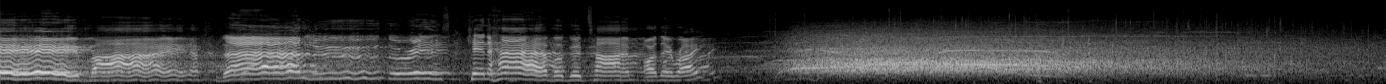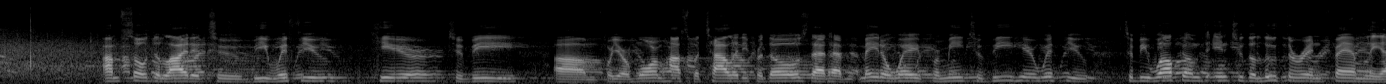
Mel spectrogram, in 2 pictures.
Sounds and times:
Male speech, man speaking: 5.6s - 7.2s, 14.9s - 27.7s
Narration, monologue: 14.9s - 27.7s.

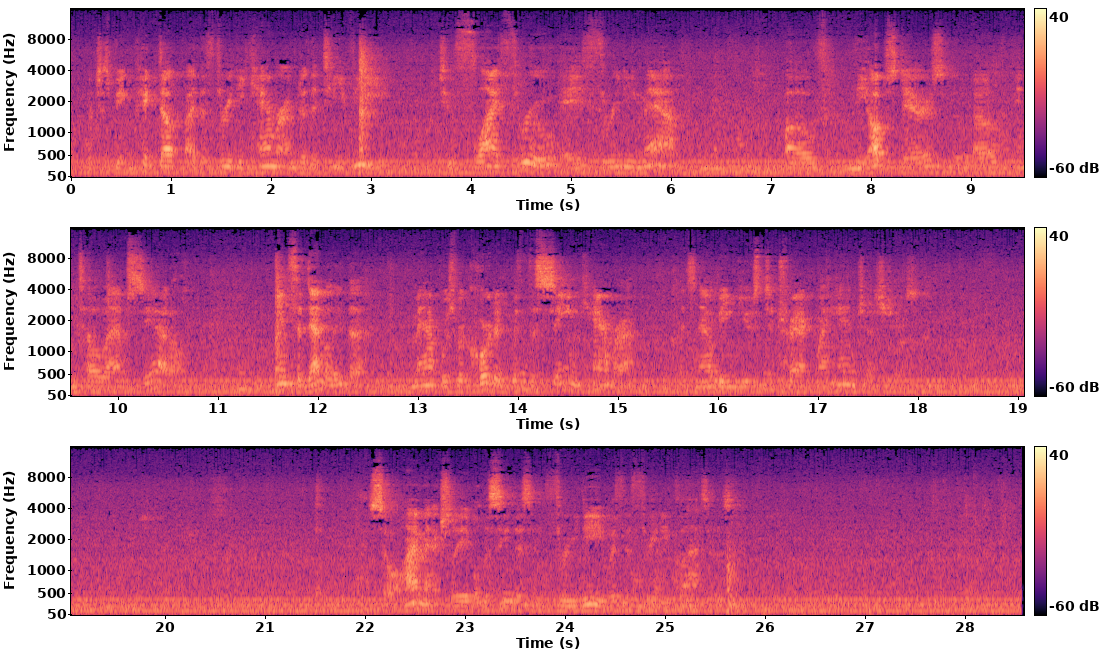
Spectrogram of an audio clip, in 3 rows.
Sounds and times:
Speech: 0.2s - 10.8s, 11.6s - 18.2s, 22.0s - 25.8s.

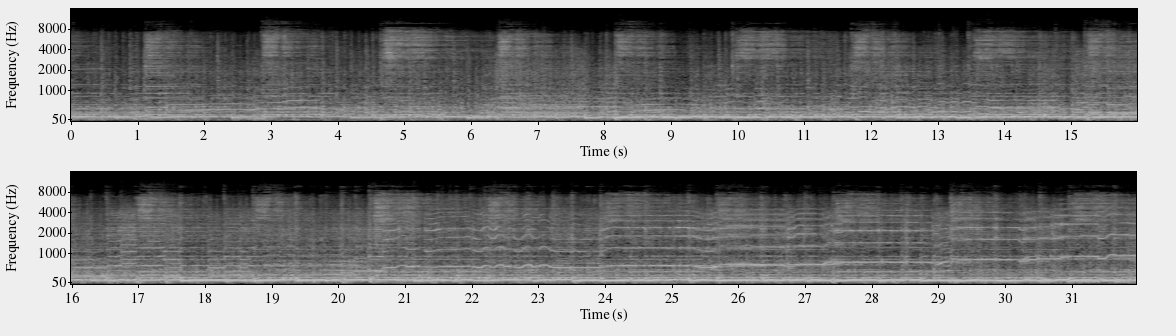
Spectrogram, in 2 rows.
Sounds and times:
Psychedelic rock: 0.0s - 31.9s.

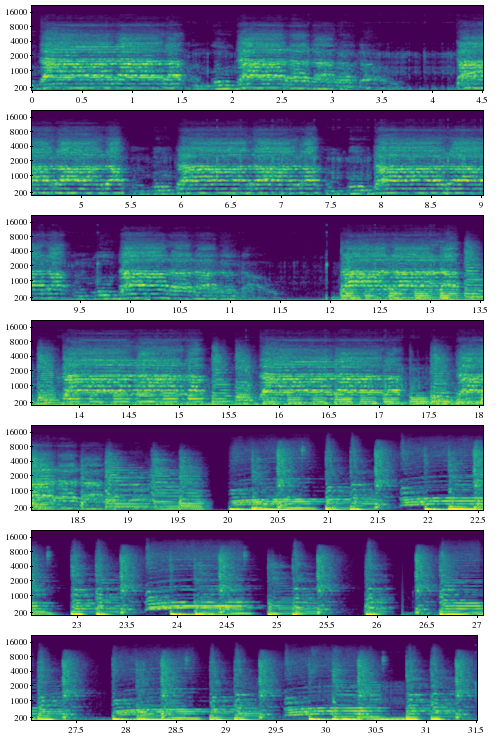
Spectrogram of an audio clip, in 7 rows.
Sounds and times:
Soul music: 12.0s - 31.5s.

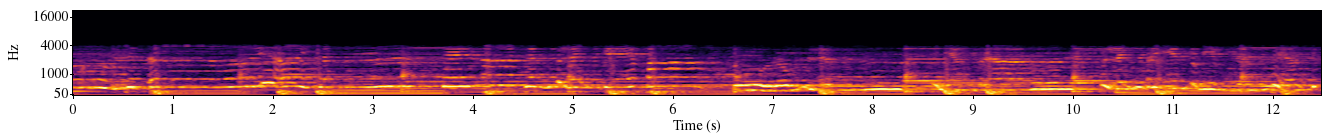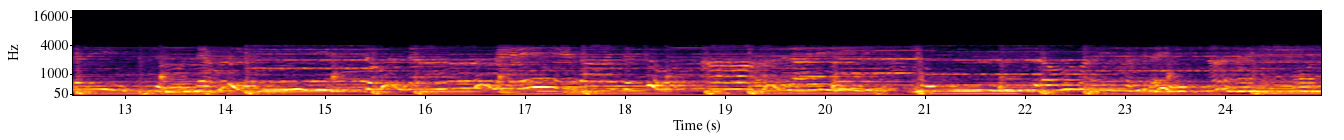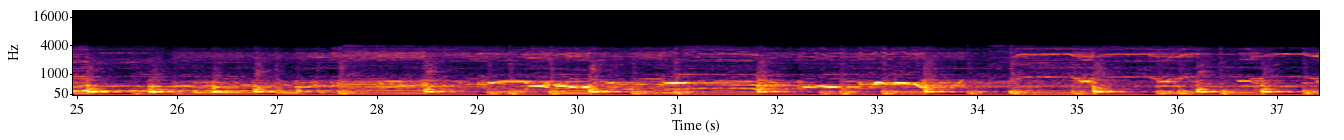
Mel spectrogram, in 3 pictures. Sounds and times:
Music: 0.0s - 37.4s.

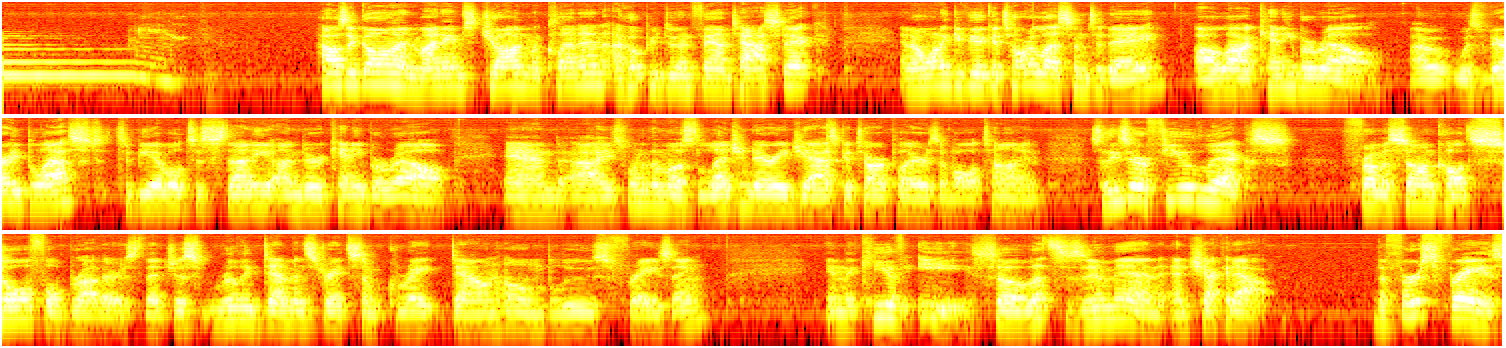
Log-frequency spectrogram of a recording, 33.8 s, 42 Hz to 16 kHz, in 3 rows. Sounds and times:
Speech: 2.4s - 27.9s, 28.7s - 32.1s, 32.8s - 33.7s.

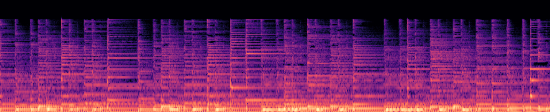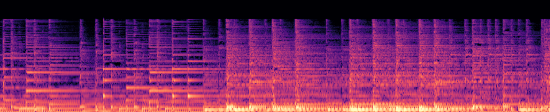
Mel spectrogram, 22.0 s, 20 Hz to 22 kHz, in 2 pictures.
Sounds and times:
Acoustic guitar: 0.0s - 22.0s
Strum: 0.0s - 22.0s.

